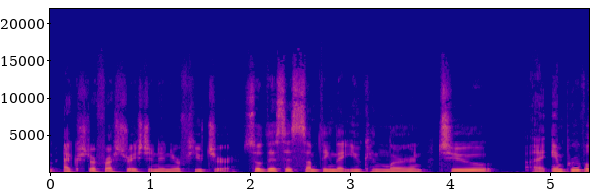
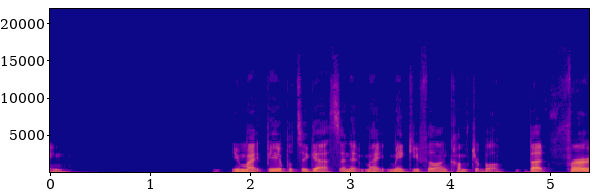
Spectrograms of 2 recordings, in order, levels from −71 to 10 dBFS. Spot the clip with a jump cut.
first; 1 cut; at 3.8 s

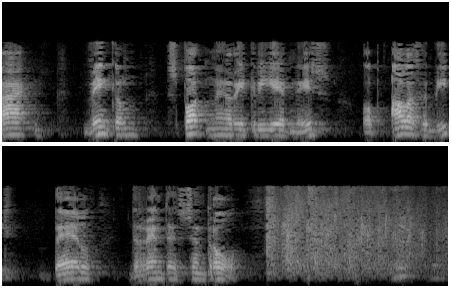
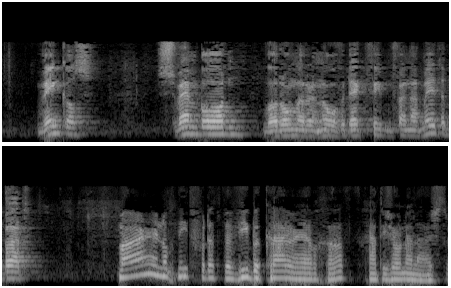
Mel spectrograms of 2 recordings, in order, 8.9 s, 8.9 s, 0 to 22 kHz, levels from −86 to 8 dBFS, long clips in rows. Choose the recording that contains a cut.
second; 1 cut; at 5.6 s

